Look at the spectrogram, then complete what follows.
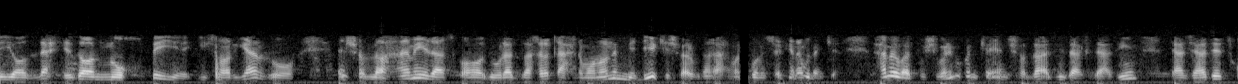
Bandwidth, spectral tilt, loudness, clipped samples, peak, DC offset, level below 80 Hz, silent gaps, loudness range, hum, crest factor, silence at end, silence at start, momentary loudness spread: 9.6 kHz; -5.5 dB/octave; -20 LUFS; under 0.1%; 0 dBFS; under 0.1%; -48 dBFS; 7.41-7.47 s; 3 LU; none; 20 dB; 0.05 s; 0 s; 10 LU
